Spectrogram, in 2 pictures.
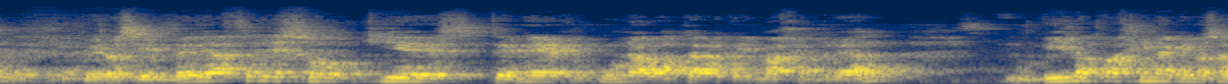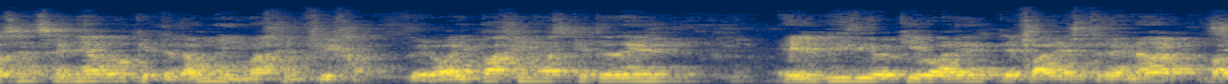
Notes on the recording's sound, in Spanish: Hemos tenido problemas con la grabación del sonido de micrófono, así que os pedimos disculpas por adelantado por la calidad del audio.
